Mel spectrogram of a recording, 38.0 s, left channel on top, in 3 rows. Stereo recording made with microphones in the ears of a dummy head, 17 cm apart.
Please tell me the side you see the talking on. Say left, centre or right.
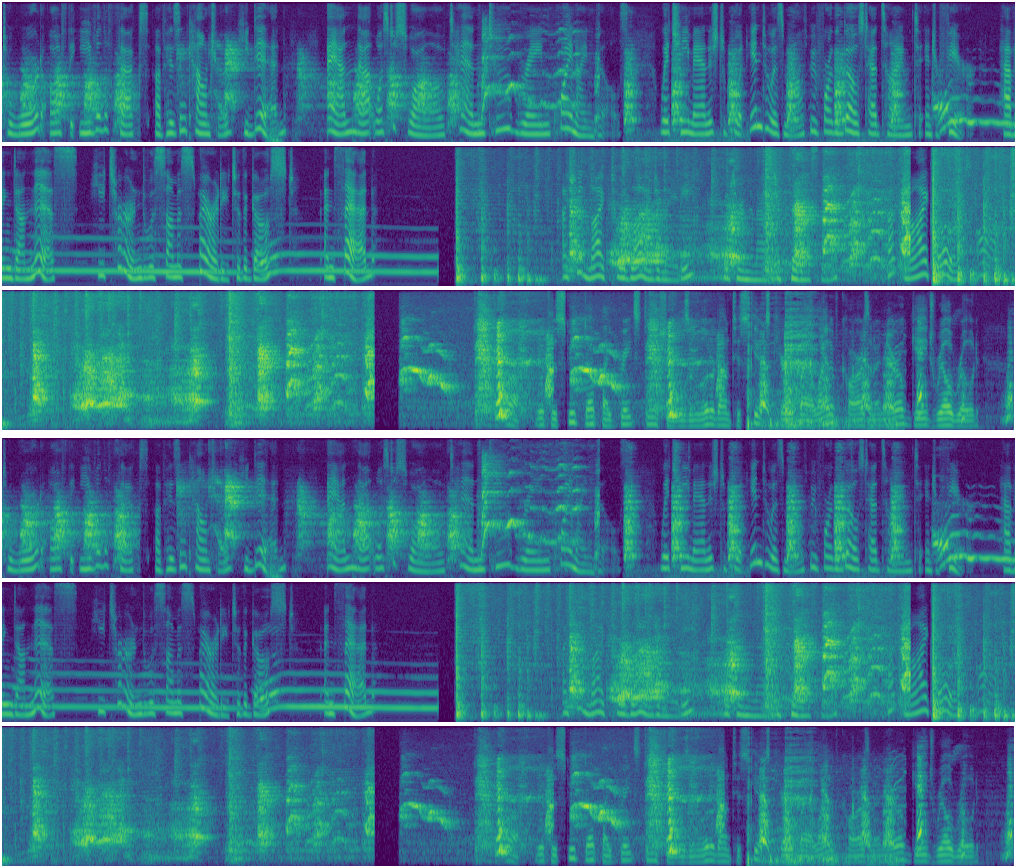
left.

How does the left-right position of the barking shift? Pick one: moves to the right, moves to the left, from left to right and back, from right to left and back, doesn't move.
from right to left and back.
